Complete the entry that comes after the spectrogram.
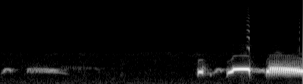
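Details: Spotted dove, a decoy bird in the thổ voice style used to lure wild doves, cooing in low hollow notes: two soft coos, a pause, then a louder run of throaty coos ending in a long rolling coo.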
